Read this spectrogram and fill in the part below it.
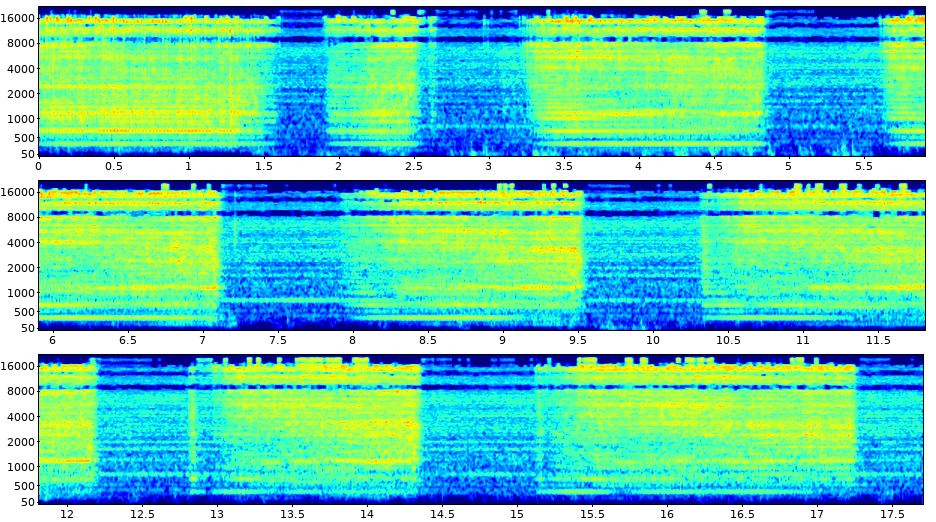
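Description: A wood lathe turns a blank for a spinning top while a small roughing gouge roughs it down, giving repeated loud scraping bursts of about two seconds over a steady motor hum, with no talking.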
